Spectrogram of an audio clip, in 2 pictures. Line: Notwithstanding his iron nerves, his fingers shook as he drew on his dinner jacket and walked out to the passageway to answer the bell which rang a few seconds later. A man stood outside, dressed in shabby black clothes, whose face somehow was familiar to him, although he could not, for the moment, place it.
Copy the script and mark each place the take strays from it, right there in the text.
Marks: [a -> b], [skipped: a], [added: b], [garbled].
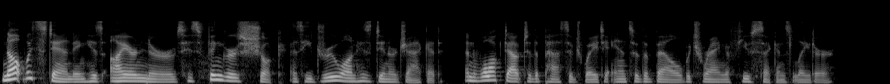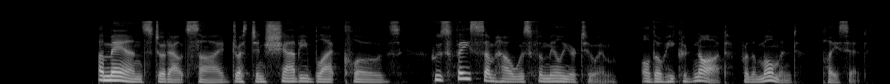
Notwithstanding his iron nerves, his fingers shook as he drew on his dinner jacket and walked out to the passageway to answer the bell which rang a few seconds later. A man stood outside, dressed in shabby black clothes, whose face somehow was familiar to him, although he could not, for the moment, place it.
